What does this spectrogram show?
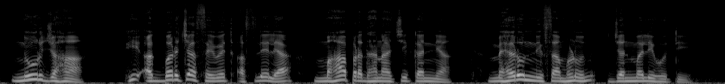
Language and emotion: Marathi, neutral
